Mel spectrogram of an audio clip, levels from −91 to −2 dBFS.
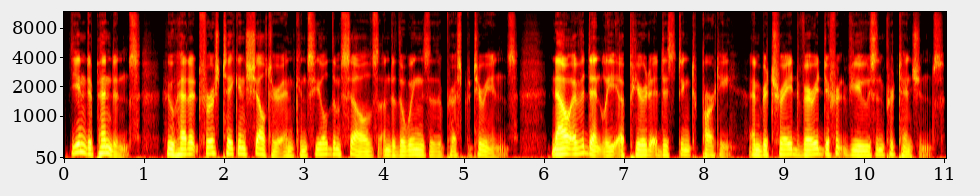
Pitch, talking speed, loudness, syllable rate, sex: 110 Hz, 165 wpm, -21 LUFS, 5.6 syllables/s, male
